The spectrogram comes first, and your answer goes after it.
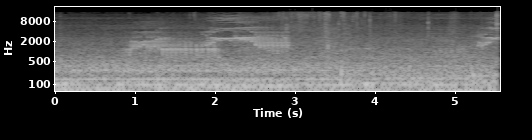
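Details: Capybara calls recorded at the Capybara Forest enclosure of Nasu Animal Kingdom: a few short, thin whistles, level then rising at the end, heard over constant loud low-pitched background noise.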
